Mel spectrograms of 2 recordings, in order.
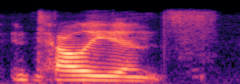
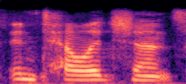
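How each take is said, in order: First: It is said with Spanish-style sounds. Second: It is said with English-style sounds. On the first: The speaker calls it wrong. "kind of the Spanish way of saying it" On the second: The speaker calls it right. "So remember"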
